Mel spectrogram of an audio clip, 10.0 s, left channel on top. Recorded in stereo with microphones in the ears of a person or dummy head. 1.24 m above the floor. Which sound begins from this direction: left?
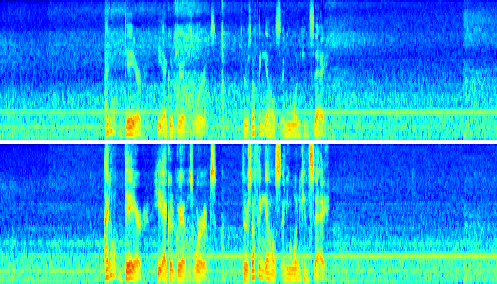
A vehicle, at 0.0 s.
